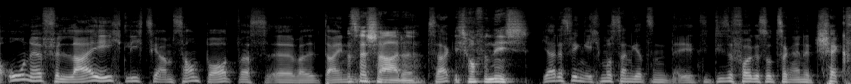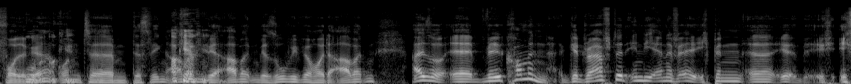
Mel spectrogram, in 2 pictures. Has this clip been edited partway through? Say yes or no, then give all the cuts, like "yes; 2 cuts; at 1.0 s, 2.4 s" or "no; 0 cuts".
no; 0 cuts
